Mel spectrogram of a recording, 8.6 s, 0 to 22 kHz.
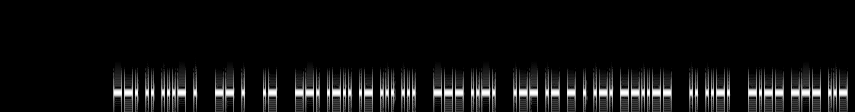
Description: Morse code, heard as a keyed tone, about 44 wpm, 700 Hz. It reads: GIVE ME A GLASS OF WATER, IF YOU
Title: Sentences from Top 1500 Words 45wpm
